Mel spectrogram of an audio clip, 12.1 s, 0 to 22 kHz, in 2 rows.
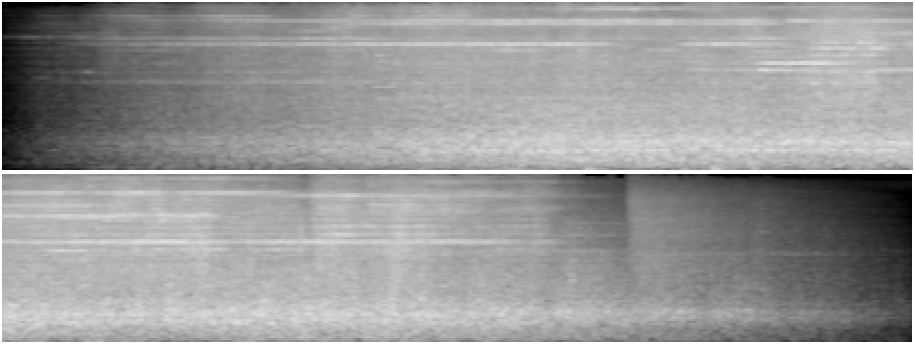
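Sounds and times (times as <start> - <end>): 
harvester brakes squealing: 1.3 - 9.7.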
